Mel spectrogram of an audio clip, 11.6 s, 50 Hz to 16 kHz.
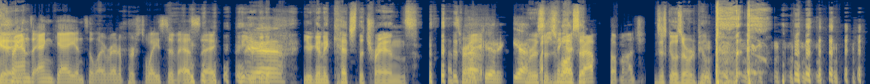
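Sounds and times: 
laughter: 0:00.0 - 0:00.4, 0:02.4 - 0:04.2, 0:05.2 - 0:07.8, 0:09.4 - 0:11.5
speech: 0:00.0 - 0:11.5
person coughing with harsh open-mouthed bursts: 0:02.6 - 0:04.0, 0:09.5 - 0:11.5.

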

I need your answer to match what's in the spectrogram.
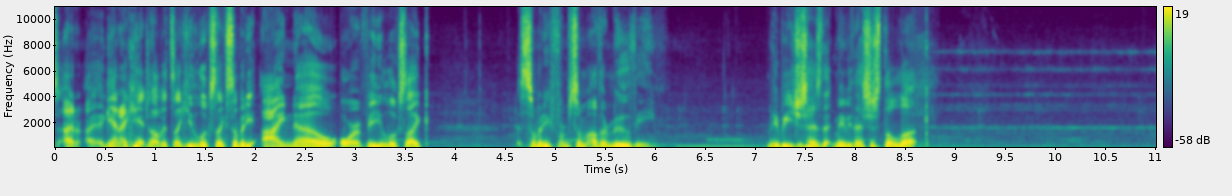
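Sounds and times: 
speech: 0:00.0 - 0:03.8, 0:04.6 - 0:06.1, 0:07.1 - 0:08.8
telephone with bright electronic ringing tone: 0:06.3 - 0:11.0.

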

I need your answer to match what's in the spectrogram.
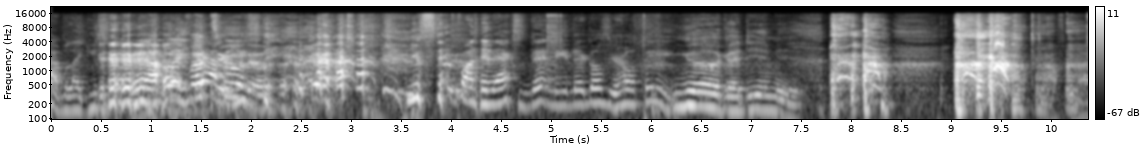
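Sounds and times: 
speech: 0:00.0 - 0:10.3
laughter: 0:00.5 - 0:04.3
harsh coughing brought on by allergies: 0:03.3 - 0:04.2, 0:07.8 - 0:10.3.

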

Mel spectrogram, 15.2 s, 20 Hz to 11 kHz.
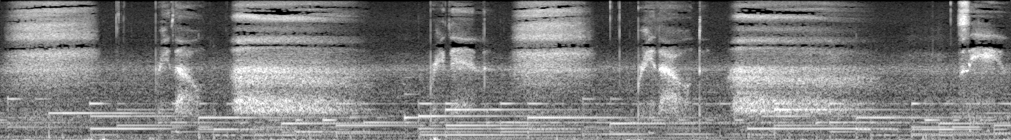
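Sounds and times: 
slow deep breathing in a relaxation exercise: 0:00.0 - 0:01.6, 0:03.4 - 0:05.7, 0:07.6 - 0:09.0, 0:10.9 - 0:14.4
soft steady music: 0:00.0 - 0:15.1.

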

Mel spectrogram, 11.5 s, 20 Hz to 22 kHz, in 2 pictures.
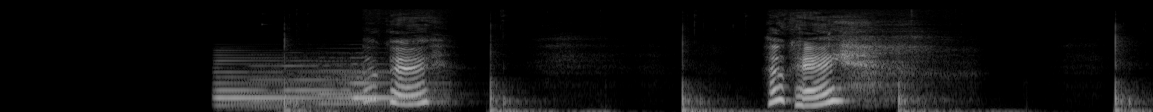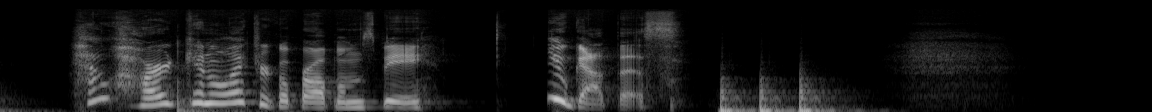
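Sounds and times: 
speech: 0:01.9 - 0:02.3, 0:03.9 - 0:04.6, 0:06.2 - 0:09.2
knocking on a wooden door: 0:09.4 - 0:10.1.

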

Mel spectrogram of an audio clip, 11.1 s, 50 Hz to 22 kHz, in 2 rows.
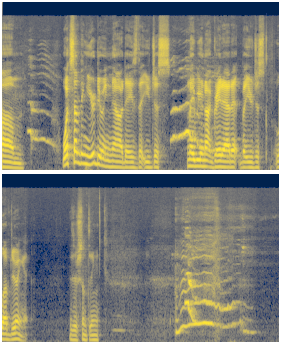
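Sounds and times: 
speech: 0:00.0 - 0:00.6, 0:01.2 - 0:06.1, 0:06.9 - 0:07.7
dog whimpering: 0:00.0 - 0:01.2, 0:03.3 - 0:04.8, 0:09.0 - 0:10.8.

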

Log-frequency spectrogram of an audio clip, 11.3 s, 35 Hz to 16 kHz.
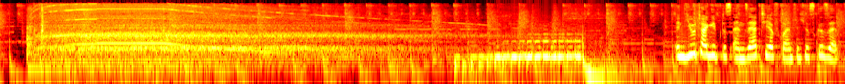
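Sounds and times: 
vacuum cleaner running: 0:00.0 - 0:07.7
speech: 0:09.0 - 0:11.2.

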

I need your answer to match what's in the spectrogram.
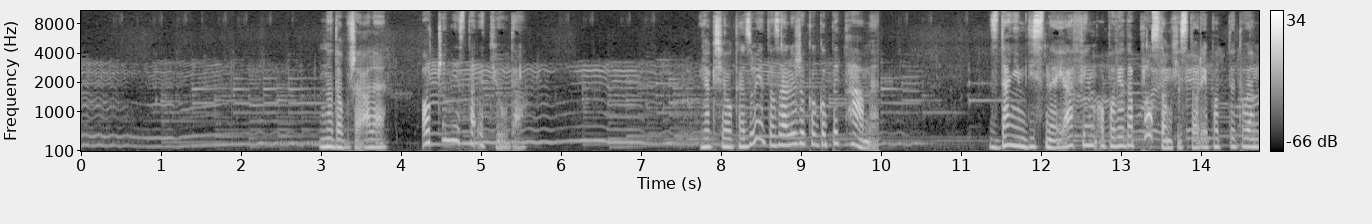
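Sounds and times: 
speech: 0:03.0 - 0:05.6, 0:07.7 - 0:10.1, 0:11.4 - 0:14.7
song with female vocals: 0:03.7 - 0:10.1, 0:11.4 - 0:14.7.

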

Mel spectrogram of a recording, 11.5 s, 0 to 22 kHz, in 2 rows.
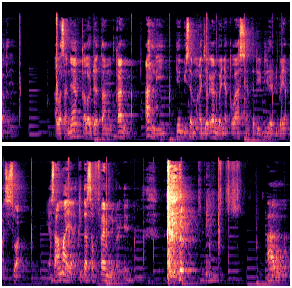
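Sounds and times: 
speech: 0:01.1 - 0:10.0, 0:11.1 - 0:11.5
throat-clearing rasps and breathy catches: 0:09.0 - 0:09.7
single harsh loud cough: 0:09.0 - 0:10.4.

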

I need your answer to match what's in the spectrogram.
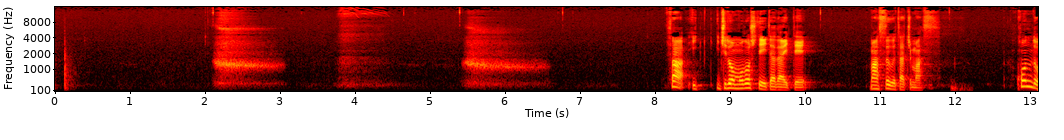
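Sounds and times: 
deep slow breathing during a standing hamstring stretch: 0:02.1 - 0:04.7, 0:05.4 - 0:06.7
speech: 0:08.2 - 0:10.2, 0:10.9 - 0:12.1, 0:12.9 - 0:13.1.

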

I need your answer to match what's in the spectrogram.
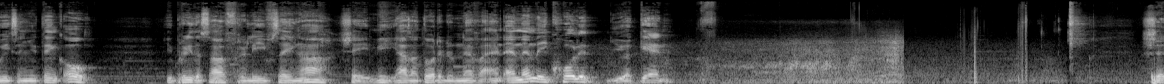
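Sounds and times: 
speech: 0:00.0 - 0:01.0, 0:01.6 - 0:07.2
large airplane passing overhead: 0:03.8 - 0:11.4.

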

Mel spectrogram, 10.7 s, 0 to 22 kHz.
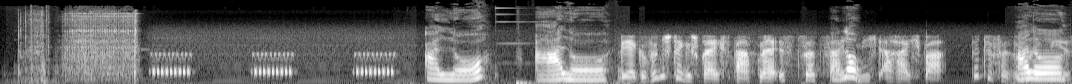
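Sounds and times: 
warbling telephone rings on the line: 0:01.2 - 0:03.0, 0:03.6 - 0:04.0
speech: 0:04.3 - 0:10.7.

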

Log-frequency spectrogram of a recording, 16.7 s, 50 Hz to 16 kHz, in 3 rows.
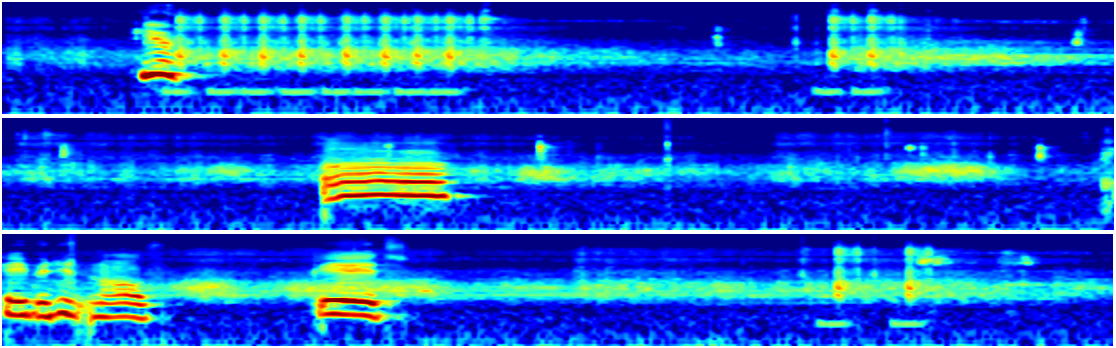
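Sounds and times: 
faint video game sounds: 0:00.0 - 0:16.6
video game gunfire from the back of a pickup: 0:00.1 - 0:02.8, 0:04.0 - 0:08.4, 0:13.9 - 0:16.6
speech: 0:00.7 - 0:01.3, 0:11.1 - 0:12.0, 0:12.7 - 0:13.2.

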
